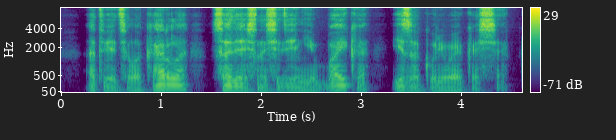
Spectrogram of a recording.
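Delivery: ordinary delivery, nothing marked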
